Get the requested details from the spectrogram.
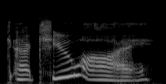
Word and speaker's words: Qigong: That's Qigong.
